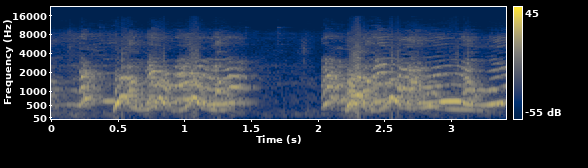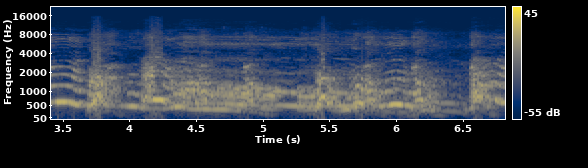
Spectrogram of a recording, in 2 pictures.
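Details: Dogs howling in chorus on the 4th of July, 2012. Multiple tremulous, harmonic voices slide up and down and overlap. One short silence after the first burst, then a sustained, wavering chorus with yelping bends.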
